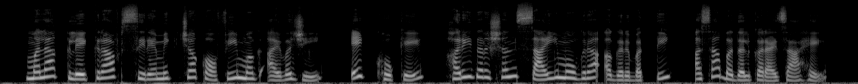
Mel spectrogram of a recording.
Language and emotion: Marathi, neutral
